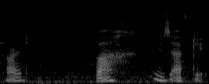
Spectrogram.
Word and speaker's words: Bach: A hard one is like Buch, which means book, or well, or Bach, Bach, Bach, which is like brook, like the name Brook, but in German, Bach, Bach.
